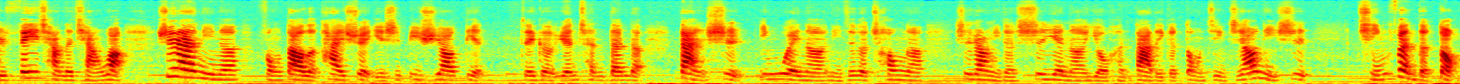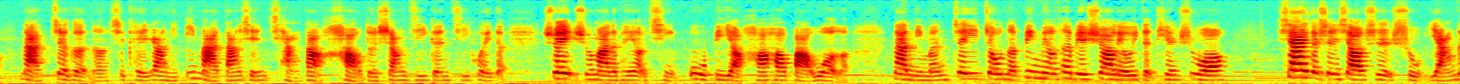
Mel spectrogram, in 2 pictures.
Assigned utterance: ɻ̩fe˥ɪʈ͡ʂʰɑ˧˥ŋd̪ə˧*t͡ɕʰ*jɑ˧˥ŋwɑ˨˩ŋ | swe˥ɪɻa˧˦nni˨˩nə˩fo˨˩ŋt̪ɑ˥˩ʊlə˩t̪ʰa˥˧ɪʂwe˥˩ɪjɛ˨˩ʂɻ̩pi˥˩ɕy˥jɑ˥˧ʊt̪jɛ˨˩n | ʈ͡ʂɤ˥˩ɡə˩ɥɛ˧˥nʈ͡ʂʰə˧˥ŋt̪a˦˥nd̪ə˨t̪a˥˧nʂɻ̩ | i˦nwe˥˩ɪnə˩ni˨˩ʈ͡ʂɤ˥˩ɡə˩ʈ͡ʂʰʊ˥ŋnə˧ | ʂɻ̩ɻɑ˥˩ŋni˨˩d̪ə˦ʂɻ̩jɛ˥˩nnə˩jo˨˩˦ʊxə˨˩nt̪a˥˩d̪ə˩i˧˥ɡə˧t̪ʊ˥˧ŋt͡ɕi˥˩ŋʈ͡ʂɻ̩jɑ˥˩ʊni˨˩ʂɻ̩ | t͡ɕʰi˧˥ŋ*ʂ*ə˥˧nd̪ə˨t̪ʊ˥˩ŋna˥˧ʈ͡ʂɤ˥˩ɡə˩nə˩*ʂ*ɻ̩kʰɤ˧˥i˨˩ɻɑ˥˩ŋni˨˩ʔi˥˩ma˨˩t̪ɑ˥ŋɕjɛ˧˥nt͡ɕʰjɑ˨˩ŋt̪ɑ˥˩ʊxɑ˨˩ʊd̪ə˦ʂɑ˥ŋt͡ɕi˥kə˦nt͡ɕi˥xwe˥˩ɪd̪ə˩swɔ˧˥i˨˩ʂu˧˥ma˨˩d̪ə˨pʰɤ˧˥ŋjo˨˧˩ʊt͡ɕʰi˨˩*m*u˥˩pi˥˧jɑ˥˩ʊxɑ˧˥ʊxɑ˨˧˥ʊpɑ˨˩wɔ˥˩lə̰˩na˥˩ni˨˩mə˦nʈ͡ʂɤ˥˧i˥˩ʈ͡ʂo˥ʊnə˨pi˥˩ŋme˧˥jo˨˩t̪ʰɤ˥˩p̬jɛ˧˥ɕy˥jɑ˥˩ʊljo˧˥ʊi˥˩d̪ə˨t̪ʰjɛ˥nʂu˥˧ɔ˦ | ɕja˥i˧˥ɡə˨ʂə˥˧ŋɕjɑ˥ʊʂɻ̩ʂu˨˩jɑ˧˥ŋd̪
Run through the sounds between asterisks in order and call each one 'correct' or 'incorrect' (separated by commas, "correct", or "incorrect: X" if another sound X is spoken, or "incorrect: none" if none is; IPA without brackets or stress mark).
correct, incorrect: f, correct, incorrect: ŋ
